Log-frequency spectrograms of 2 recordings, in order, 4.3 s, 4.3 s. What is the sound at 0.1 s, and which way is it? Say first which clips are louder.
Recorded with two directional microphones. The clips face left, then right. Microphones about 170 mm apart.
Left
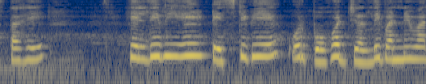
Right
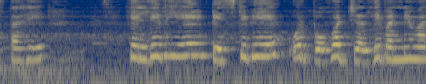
A woman's voice: left 6 dB; 65° left (ahead or behind).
